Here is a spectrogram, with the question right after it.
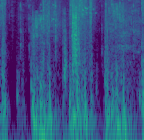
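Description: A courser's hooves beat a steady, rapid galloping rhythm in Mount & Blade: Warband with the Prophesy of Pendor mod, with dense battle noise mixed in around them.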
